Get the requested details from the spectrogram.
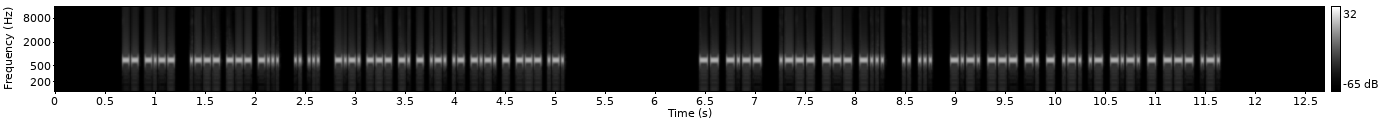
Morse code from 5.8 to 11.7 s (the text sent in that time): MY JOB IS CONTRACTOR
